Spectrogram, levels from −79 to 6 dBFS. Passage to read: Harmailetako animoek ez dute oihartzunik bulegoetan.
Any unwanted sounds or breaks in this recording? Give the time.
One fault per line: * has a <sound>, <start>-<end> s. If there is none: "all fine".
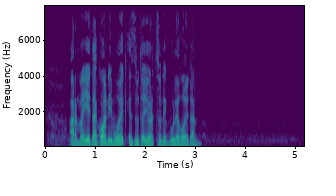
all fine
